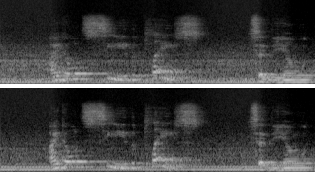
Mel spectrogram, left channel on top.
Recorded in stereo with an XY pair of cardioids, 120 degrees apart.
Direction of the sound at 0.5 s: 45° right.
